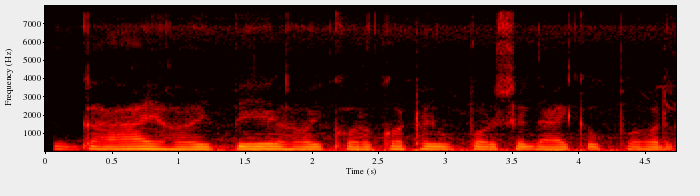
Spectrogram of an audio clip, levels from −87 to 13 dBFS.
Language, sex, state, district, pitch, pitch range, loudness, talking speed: Maithili, male, Bihar, Muzaffarpur, 130 Hz, 130-135 Hz, -34 LUFS, 150 wpm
